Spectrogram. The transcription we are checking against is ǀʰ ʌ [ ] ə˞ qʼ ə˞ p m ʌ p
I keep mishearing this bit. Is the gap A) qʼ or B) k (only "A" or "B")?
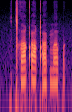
A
